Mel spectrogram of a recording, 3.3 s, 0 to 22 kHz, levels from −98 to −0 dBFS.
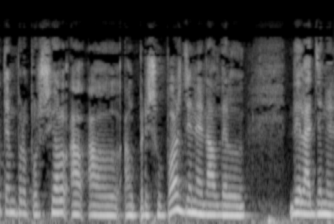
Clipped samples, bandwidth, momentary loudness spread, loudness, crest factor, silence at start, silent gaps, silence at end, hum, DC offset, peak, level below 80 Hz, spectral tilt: under 0.1%; 11.5 kHz; 6 LU; -25 LUFS; 14 dB; 0 s; none; 0 s; none; under 0.1%; -12 dBFS; -44 dBFS; -4.5 dB/octave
